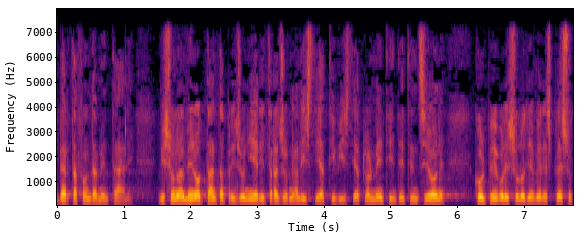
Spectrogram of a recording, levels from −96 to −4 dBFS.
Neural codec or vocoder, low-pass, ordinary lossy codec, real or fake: none; 7.2 kHz; none; real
